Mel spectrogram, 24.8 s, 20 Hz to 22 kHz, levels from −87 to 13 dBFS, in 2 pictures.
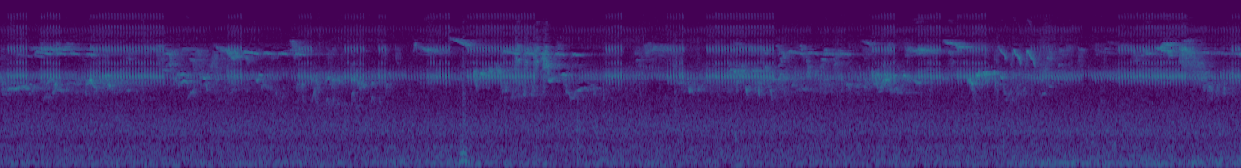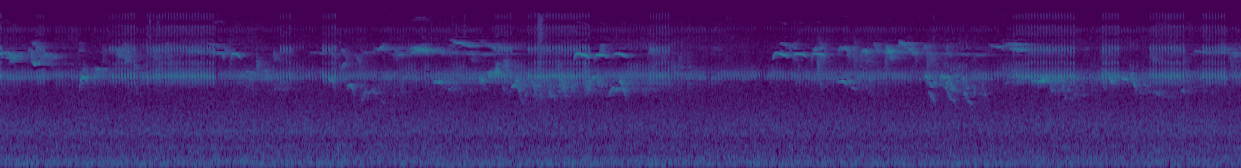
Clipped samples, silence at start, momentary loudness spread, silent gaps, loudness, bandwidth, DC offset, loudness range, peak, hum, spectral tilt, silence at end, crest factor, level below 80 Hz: under 0.1%; 0 s; 8 LU; none; -45 LUFS; 17 kHz; under 0.1%; 3 LU; -28 dBFS; none; 0 dB/octave; 0 s; 20 dB; -76 dBFS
